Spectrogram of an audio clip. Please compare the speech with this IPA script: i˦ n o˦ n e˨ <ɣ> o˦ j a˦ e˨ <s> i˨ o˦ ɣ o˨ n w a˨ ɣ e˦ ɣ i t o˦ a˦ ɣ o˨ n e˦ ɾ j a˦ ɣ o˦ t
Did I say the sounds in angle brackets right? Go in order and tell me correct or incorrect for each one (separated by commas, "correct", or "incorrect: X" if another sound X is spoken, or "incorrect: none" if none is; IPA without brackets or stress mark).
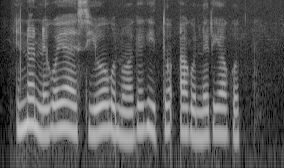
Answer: correct, correct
